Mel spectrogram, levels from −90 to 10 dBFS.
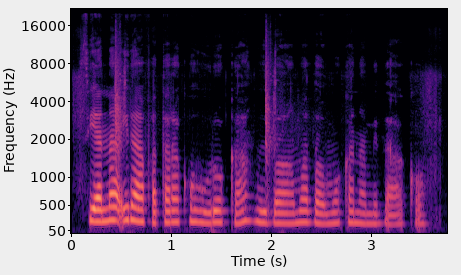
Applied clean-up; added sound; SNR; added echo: neural mask model RNNoise.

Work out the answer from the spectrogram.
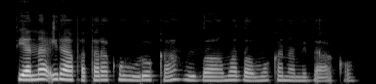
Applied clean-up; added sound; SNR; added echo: neural mask model DeepFilterNet 3.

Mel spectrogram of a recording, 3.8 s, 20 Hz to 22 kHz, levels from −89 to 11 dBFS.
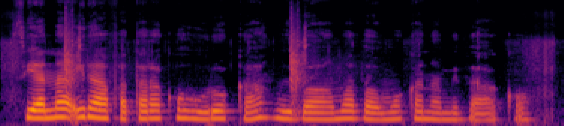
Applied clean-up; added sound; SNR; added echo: none; Gunshot, gunfire; 19 dB; none.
